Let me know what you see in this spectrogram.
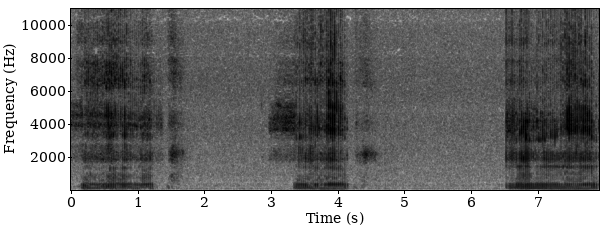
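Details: Snoring during sleep: loud, rough, rattling snores on each inward breath, with quiet gaps between them.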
